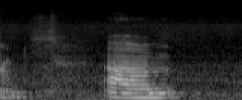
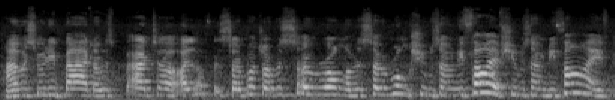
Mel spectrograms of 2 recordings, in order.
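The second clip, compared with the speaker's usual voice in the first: raised, pleading father's voice; remorseful father; 5 semitones higher, 4 dB louder than usual. Acted. Dead father confessing to his daughter, remorseful and raised. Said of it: "It was like he was talking through me".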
